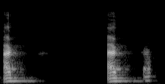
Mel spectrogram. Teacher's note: Kita rasa tak kita punya pangkal lidah tu dekat sentuhan kat belakang langit atas tu kat tekak tu dia ada sentuhan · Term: huruf kaf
